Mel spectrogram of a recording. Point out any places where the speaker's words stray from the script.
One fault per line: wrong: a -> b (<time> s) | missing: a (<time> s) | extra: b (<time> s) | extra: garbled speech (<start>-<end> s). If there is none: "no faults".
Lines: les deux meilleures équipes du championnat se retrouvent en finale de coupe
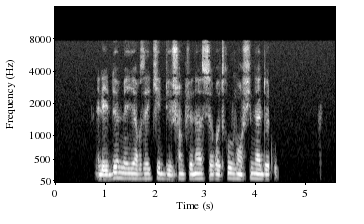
no faults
